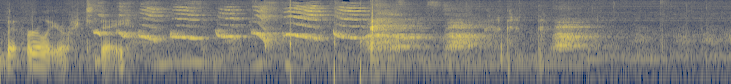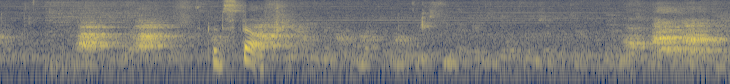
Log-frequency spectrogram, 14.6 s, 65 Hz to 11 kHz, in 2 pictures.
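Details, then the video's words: Cockapoo puppies, the male littermates Kujo, Louie, Oliver and Bo, in April 2014, let out a cluster of thin, high stepped yips in the first four seconds, followed by mostly human voices and soft rustling. "Male Cockapoo Puppies"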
